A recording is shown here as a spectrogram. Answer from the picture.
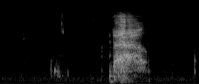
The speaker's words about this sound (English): Speaking of coconut water, I'm gonna take a nice fresh sip of it.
